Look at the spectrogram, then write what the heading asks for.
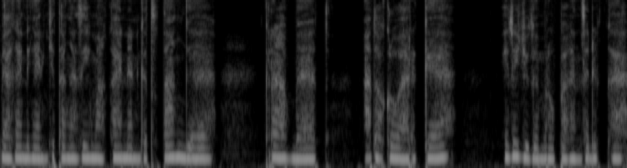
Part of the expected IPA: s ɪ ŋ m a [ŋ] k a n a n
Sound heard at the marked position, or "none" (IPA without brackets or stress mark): none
